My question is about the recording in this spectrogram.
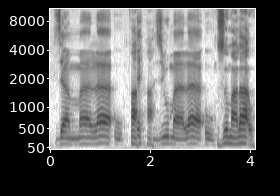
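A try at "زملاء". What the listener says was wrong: Dari kalimat zamil. Zamil jamaknya zumala'u.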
